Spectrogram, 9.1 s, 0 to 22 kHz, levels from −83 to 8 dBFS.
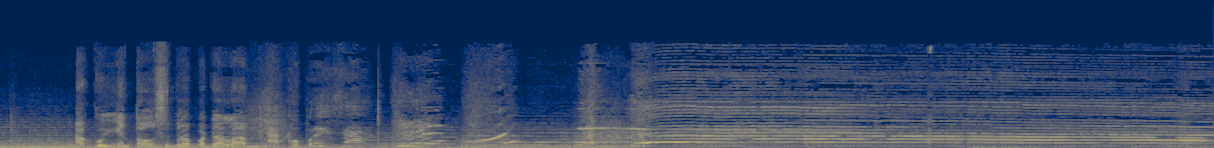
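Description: At 6.95 to 6.99 s a short burst of DAB burbling appears: bit errors slipped past error correction at a low rate, around a tenth of a percent, corrupting a handful of MP2 frames. Wrong samples put short blips of noise into single sub-bands, heard as brief noisy blips and seen on a spectrogram as isolated bright horizontal blocks.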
